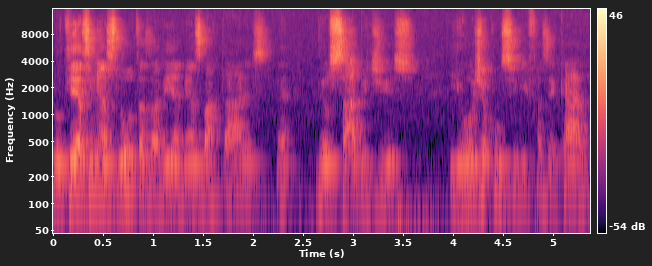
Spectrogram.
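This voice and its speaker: Amid audible room echo, a man talks at a moderate pace in a fairly high pitch with a monotone, flat intonation. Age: 30s. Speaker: entrepreneur, former motorcycle courier. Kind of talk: podcast interview.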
